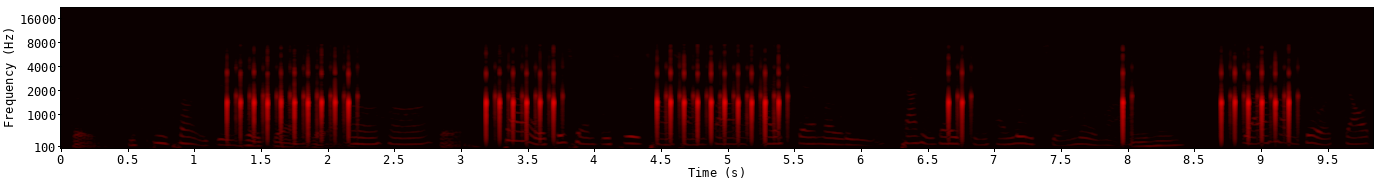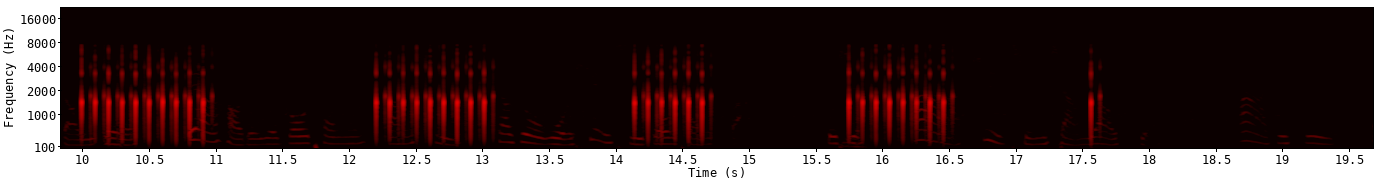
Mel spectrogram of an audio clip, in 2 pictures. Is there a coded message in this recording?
Yes: pulse dialling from 1.2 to 17.6 s, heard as clicks on a phone line, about 10 pulses a second, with speech in Chinese. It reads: 0 6 0 2 1 6 0 9 6 8 1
